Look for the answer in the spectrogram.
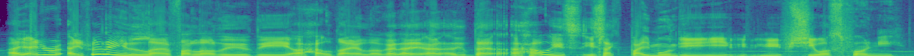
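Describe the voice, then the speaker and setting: A man playing a video game on stream, commenting in a silly, jokey, halting way. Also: mid-range voice, huge pitch swings, pushed and bright, faint music behind. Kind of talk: casual playful game commentary and dialogue reading.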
